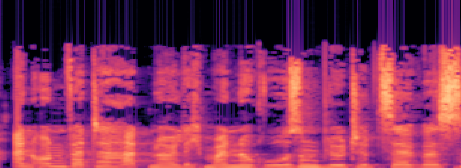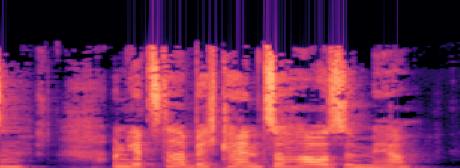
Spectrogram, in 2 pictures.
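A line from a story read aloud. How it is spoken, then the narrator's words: Sad telling. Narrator (German): erzählt traurig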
